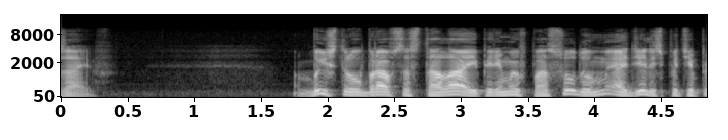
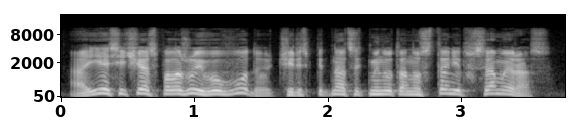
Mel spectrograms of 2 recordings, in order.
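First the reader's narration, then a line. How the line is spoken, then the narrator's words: Cheerful reply. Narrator (Russian): весело ответил я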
